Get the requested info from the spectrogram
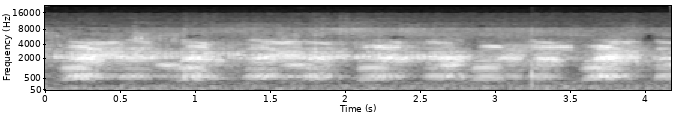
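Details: Crowd of mating frogs in rain-gathered water after monsoon rain; steady throbbing croaks pulse about twice a second over a continuous chorus of other callers.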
